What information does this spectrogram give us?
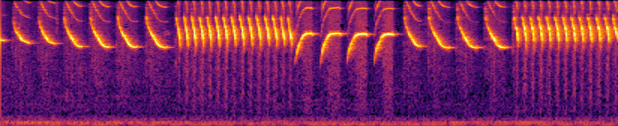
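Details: Canary training song for young canaries: repeated curved whistles at a steady pace alternate with fast buzzy trills and a short group of rising chirps.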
